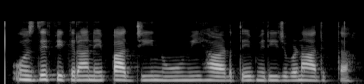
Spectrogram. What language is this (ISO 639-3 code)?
pan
